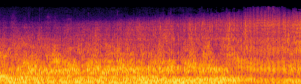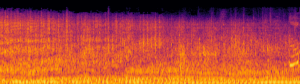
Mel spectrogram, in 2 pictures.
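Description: A TBM Avenger propeller aircraft at an airshow drones loud and steady as it passes, the engine's pitch sliding downward midway while the roar stays close and continuous.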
